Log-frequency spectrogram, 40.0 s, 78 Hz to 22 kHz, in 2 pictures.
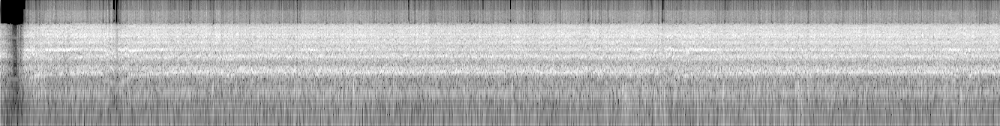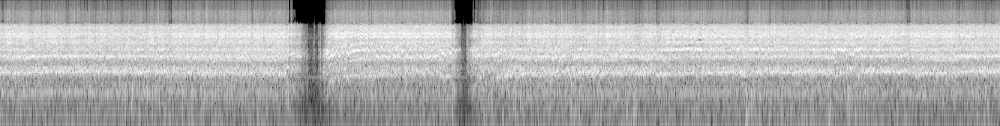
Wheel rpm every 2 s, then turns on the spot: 110, 200, 230, 230, 230, 230, 210, 220, 230, 230, 230, 220, 170, 130, 160, 210, 210, 230, 230, 220.
none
